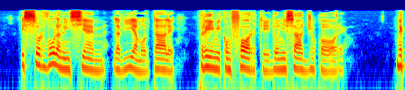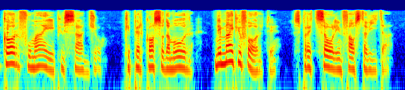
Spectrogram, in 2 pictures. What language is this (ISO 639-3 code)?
ita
